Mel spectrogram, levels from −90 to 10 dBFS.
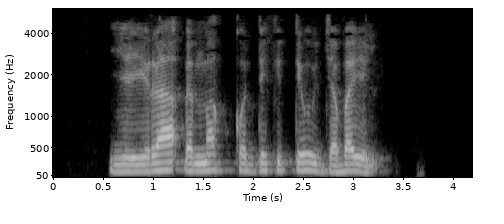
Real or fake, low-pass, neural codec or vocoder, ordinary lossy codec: fake; 5.4 kHz; codec, 16 kHz, 8 kbps, FunCodec, trained on Chinese and English, 25 frames a second; MP3, 32 kbps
